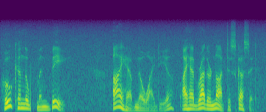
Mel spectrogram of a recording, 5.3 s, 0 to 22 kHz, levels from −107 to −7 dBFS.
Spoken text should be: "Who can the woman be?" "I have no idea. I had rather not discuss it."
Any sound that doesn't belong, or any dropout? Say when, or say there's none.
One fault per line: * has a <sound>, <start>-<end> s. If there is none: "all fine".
* has a dropout, 0.6-0.7 s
